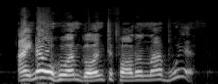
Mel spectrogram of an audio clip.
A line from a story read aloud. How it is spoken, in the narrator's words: said sharply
